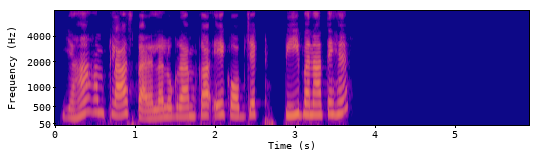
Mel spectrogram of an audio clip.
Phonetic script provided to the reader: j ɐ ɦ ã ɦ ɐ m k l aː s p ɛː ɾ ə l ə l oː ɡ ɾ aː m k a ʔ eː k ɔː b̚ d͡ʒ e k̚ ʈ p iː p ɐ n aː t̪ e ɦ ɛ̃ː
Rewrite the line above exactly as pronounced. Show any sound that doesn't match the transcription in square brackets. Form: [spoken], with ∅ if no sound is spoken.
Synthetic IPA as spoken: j ɐ ɦ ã ɦ ɐ m k l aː s p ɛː ɾ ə l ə l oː ɡ ɾ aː m k a ʔ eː k ɔː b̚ d͡ʒ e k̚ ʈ p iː [b] ɐ n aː t̪ e ɦ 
